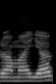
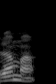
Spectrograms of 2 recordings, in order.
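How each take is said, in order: First: It ends with an added 'ya' syllable. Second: It ends on 'ma' with no added syllable. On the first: The speaker calls it wrong. "but we don't say Ramaya" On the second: The speaker calls it right. "we say Rama"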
